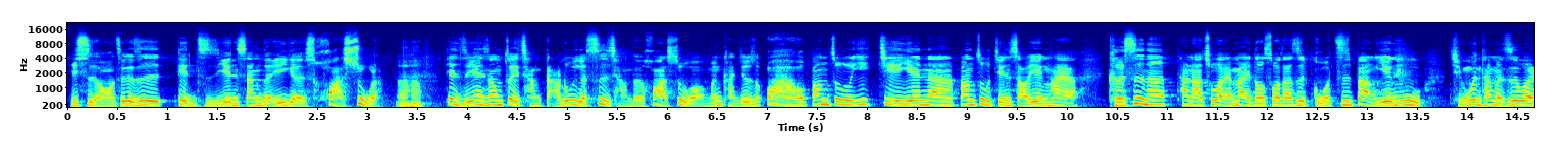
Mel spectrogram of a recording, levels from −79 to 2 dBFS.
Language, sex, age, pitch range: Chinese, male, 20-39, 160-215 Hz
